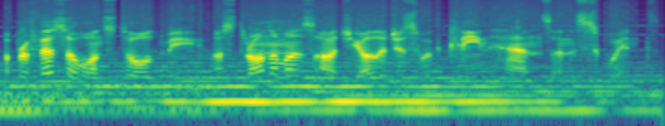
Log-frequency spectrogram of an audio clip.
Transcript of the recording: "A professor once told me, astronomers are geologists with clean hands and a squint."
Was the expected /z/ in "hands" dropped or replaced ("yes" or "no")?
no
